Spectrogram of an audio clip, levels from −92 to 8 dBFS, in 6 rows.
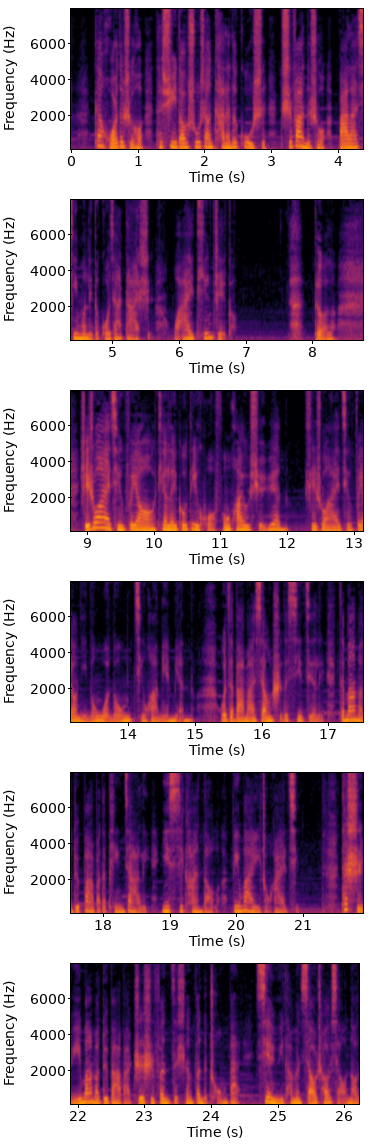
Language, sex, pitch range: Chinese, female, 190-235 Hz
